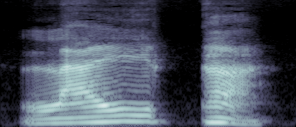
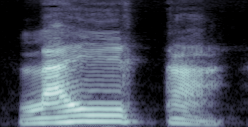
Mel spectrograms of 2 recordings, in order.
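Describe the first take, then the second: Both takes have the same delivery.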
